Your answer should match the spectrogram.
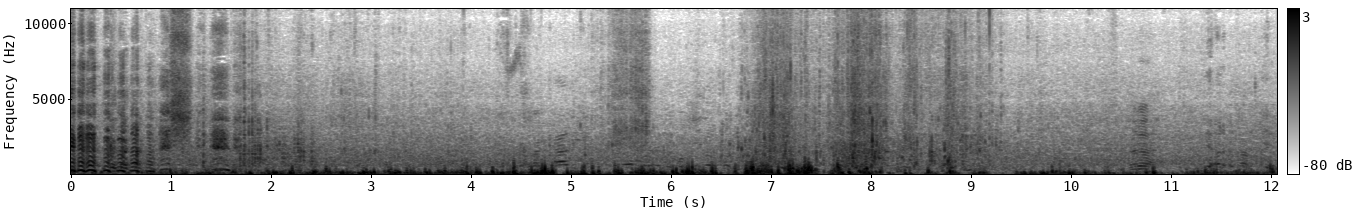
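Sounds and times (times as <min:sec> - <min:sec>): wind buffeting microphone: 0:00.0 - 0:12.0
feet wading through water: 0:06.5 - 0:09.5.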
